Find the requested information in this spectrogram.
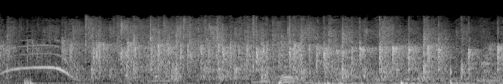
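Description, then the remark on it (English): An audience claps steadily in a dense, continuous wash of applause, with a brief rising whistle at the start and scattered voices mixed through the crowd noise. “Sounds like the clap.”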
